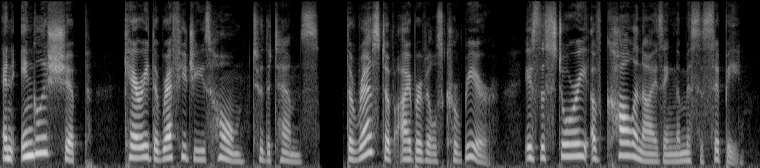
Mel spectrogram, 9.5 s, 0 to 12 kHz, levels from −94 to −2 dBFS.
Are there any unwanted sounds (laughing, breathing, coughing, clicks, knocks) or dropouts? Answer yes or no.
no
